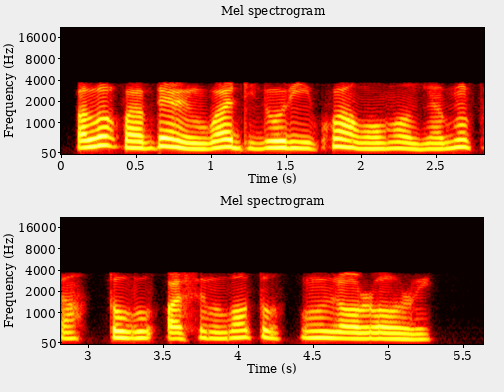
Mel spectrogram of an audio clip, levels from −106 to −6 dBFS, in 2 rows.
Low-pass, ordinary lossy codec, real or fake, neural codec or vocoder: 3.6 kHz; none; fake; autoencoder, 44.1 kHz, a latent of 192 numbers a frame, MeloTTS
